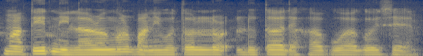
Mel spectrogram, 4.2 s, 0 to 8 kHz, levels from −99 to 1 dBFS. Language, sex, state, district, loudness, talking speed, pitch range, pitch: Assamese, male, Assam, Sonitpur, -18 LUFS, 140 wpm, 110-120 Hz, 115 Hz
